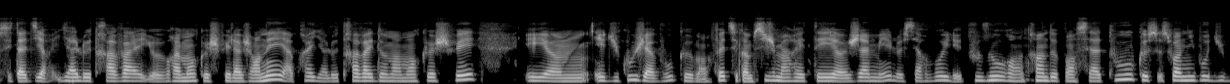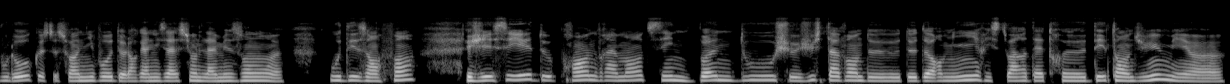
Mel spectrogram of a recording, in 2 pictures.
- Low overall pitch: No, medium, 170 Hz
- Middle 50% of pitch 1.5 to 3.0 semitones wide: Yes, narrow, 2.6 semitones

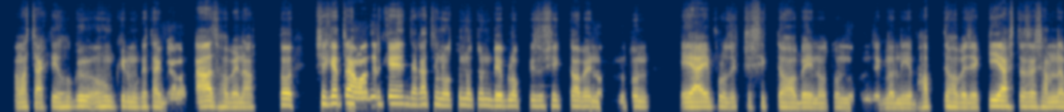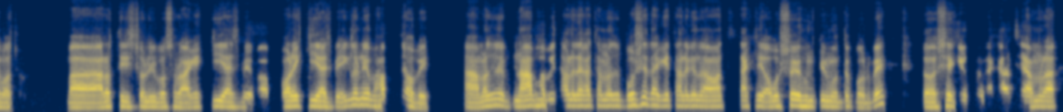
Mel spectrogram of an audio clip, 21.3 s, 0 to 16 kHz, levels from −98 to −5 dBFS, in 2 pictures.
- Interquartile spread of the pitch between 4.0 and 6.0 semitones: No, average, 3.5 semitones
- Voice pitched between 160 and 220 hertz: No, low, 135 Hz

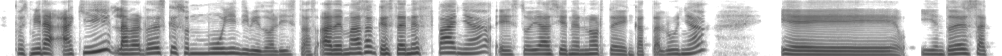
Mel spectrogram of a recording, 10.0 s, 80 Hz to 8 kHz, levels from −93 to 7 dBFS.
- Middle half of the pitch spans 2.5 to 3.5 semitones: No, average, 3.9 semitones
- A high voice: Yes, high, 215 Hz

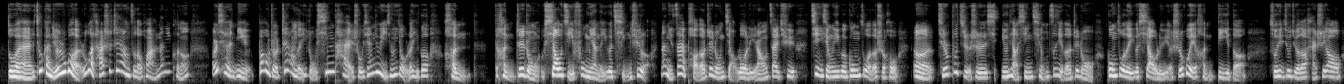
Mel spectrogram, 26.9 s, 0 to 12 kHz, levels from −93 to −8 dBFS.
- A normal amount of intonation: No, wide, 6.0 semitones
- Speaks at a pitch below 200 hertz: No, high, 205 Hz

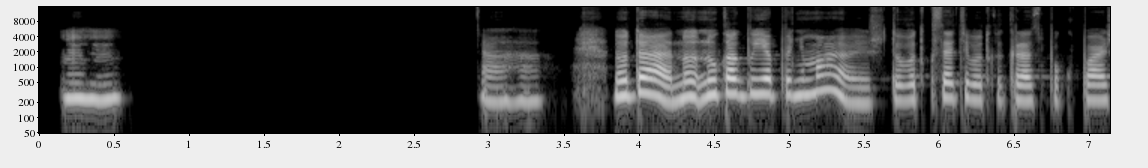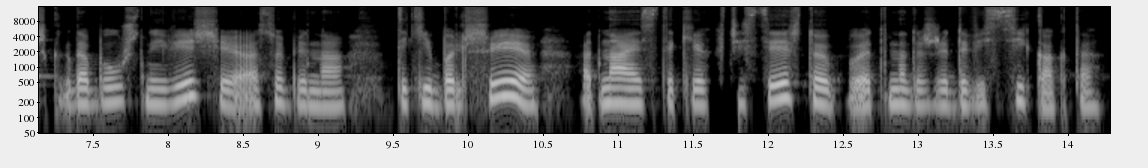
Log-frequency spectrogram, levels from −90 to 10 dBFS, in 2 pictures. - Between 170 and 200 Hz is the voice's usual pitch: No, high, 210 Hz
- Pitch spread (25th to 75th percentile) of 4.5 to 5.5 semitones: Yes, average, 4.8 semitones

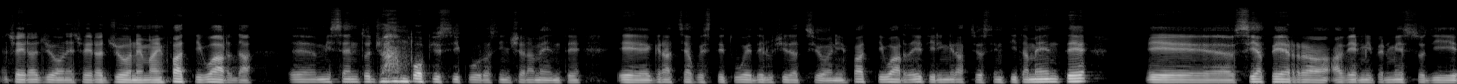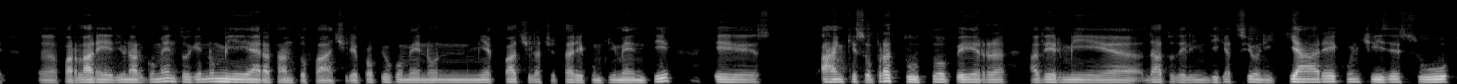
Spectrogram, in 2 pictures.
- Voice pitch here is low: Yes, low, 110 Hz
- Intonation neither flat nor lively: No, narrow, 2.0 semitones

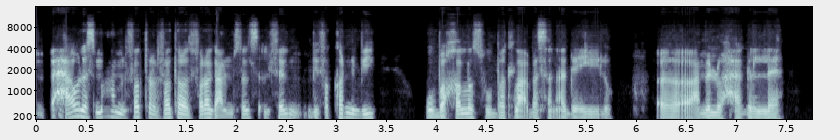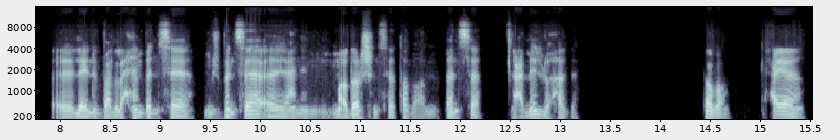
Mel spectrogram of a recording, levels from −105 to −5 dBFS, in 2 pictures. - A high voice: No, low, 100 Hz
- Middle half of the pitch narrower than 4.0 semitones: No, average, 5.3 semitones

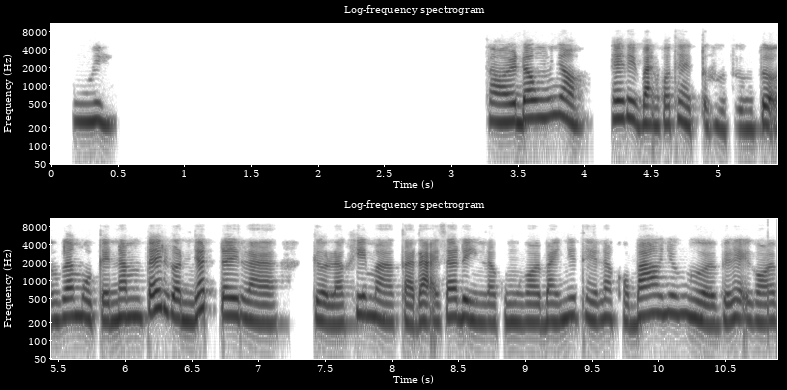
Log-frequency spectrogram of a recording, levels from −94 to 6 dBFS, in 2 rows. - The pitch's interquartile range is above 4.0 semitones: No, average, 3.7 semitones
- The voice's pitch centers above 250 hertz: No, high, 230 Hz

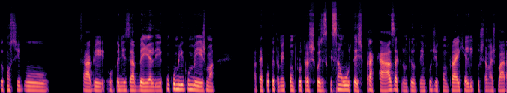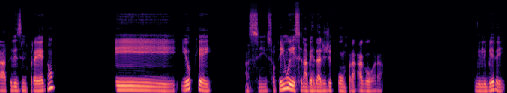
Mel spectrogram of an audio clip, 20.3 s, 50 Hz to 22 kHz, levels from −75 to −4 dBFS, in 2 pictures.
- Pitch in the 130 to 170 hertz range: Yes, low, 135 Hz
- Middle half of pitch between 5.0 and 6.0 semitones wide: No, narrow, 2.5 semitones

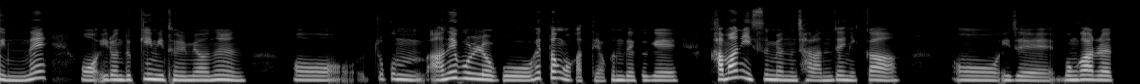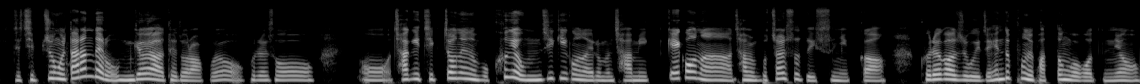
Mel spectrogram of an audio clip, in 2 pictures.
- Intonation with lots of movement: No, average, 3.3 semitones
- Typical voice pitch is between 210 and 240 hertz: No, high, 200 Hz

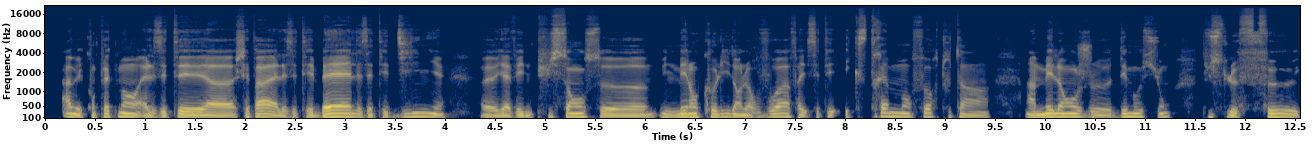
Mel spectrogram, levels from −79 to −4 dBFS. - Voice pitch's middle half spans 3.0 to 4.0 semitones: Yes, average, 3.7 semitones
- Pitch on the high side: No, low, 110 Hz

